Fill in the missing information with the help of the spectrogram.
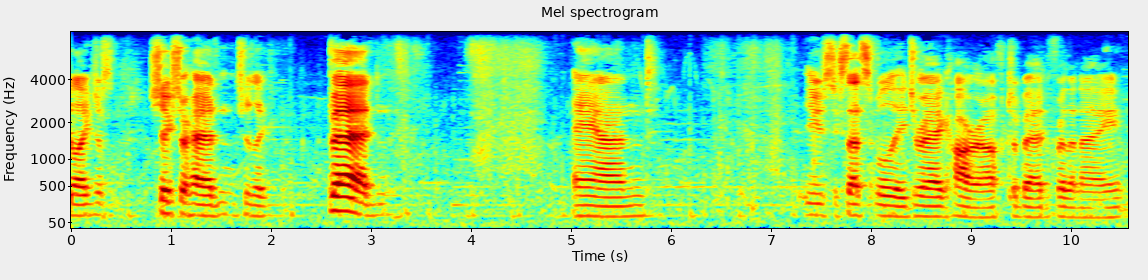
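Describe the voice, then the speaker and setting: A man narrating as game master of a tabletop game in a relaxed, chatty way. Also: medium pitch, lo-fi sound. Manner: relaxed, chatty, laughs often.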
